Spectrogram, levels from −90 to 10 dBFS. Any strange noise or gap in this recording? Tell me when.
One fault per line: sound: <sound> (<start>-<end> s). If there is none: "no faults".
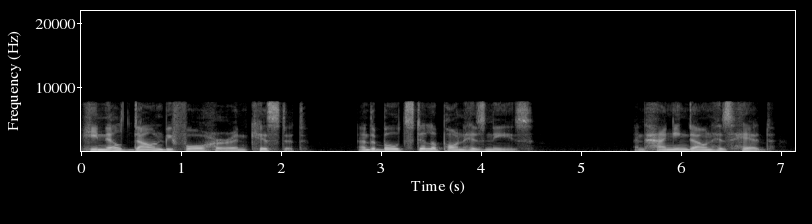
no faults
